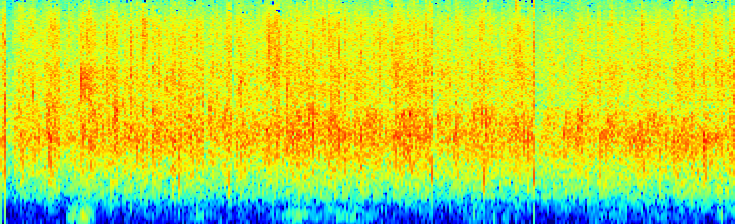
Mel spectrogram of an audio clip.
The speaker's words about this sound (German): Das ist zum einen das Linux Hotel in Essen. Einen ganz, ganz großen Applaus für die.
